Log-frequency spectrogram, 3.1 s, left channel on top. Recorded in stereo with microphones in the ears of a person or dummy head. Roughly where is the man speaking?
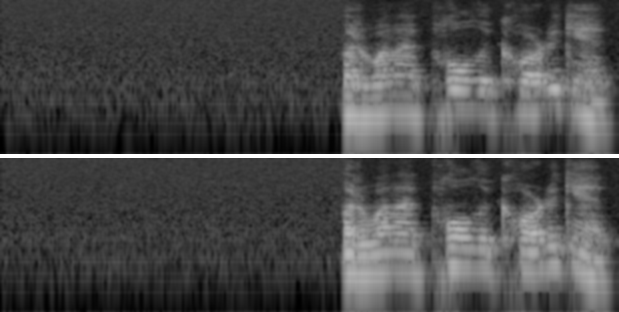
Right.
